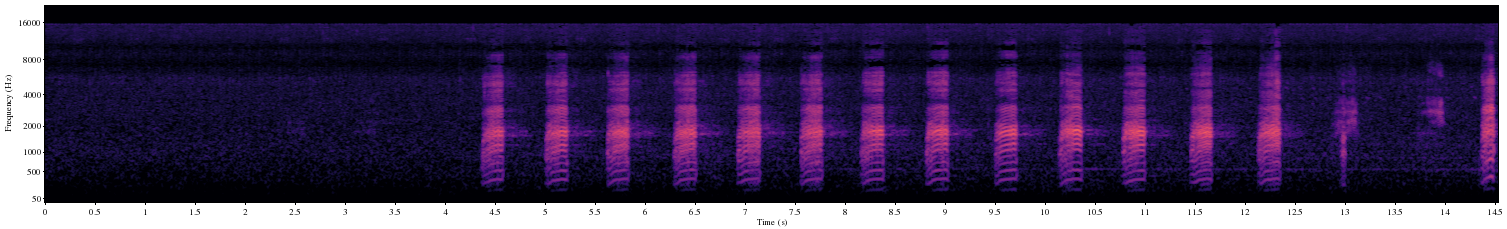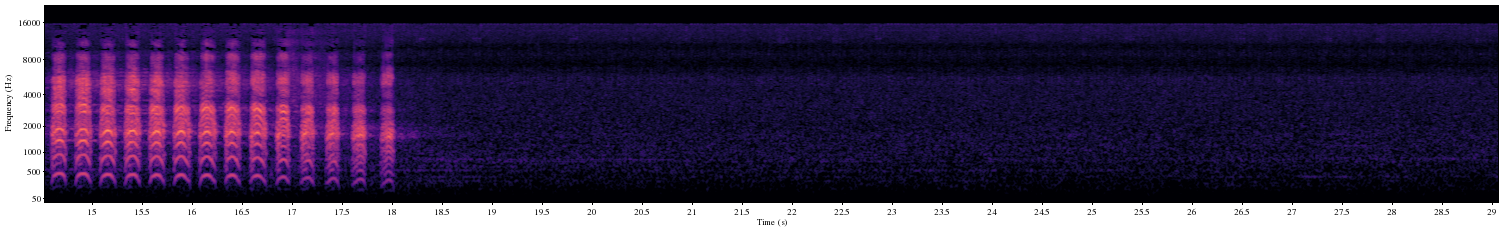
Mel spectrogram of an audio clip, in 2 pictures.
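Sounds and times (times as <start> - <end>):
duck quacking: 4.4 - 13.2, 13.8 - 18.1.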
